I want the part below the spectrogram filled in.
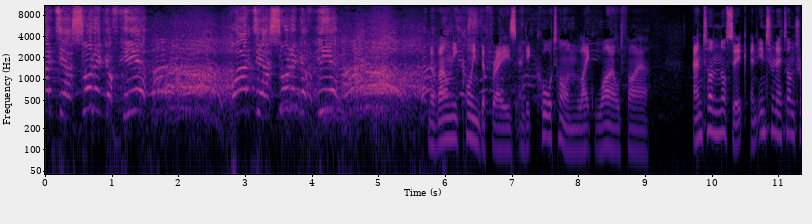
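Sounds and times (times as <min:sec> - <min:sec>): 
speech: 0:00.2 - 0:11.3
large protest crowd chanting a slogan in unison: 0:01.5 - 0:02.9, 0:03.7 - 0:05.8.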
